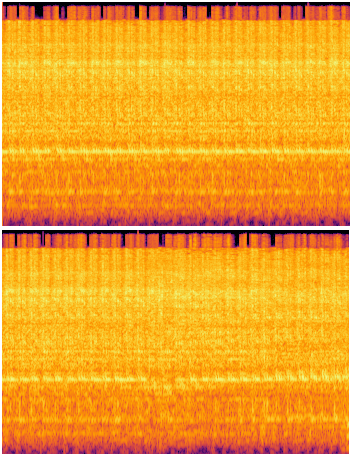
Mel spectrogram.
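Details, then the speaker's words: Toyota Camry demolition derby car: fast, even cranking that never fires because the timing belt has jumped. "so this timing belt is jump that's why this motor just not fire there"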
